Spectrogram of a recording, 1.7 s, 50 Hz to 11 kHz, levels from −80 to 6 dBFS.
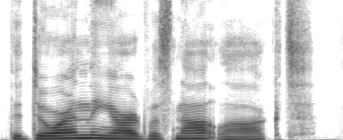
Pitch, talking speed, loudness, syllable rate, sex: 200 Hz, 280 wpm, -15 LUFS, 5.9 syllables/s, female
